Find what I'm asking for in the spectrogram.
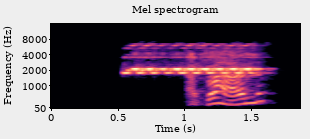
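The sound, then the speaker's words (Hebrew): A telephone rings and interrupts a spoken talk: a loud, steady electronic ringtone with a fluttering, trilling edge. It lasts about a second, and a voice starts talking over it partway through. “אני מבקש סליחה, פשוט יש טלפון טרדני פה, סליחה.”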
